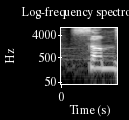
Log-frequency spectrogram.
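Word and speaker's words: Soem: Furthermore, it is not up yet, but Soom Studios, pronounced some studios, but I have to say so M because it's spelled S O E M.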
